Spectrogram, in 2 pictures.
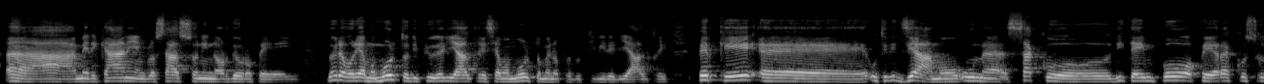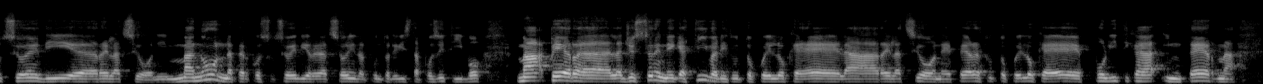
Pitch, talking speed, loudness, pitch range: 140 Hz, 145 wpm, -26 LUFS, 130-160 Hz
